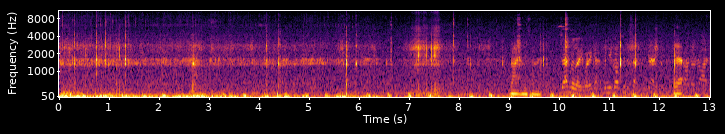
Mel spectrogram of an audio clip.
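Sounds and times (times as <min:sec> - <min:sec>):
bike clicks and rattles: 0:00.0 - 0:10.4
high buzz of coasting freehub: 0:00.0 - 0:13.0.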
